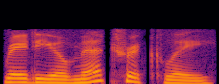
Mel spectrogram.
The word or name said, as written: radiometrically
